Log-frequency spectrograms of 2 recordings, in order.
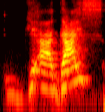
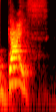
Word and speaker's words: Guice: Ashonda, you says, hey, Sister Demetria, is pronounced Guice. Okay, there you go, Guice.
